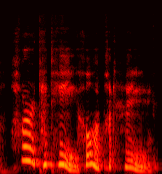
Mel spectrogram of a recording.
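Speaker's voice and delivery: very high mock Borat-style accent; Borat-ish accent. Shown as a demonstration. Trying an accent out for Jeff, Borat-ish accent. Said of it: "it was Borat-ish".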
